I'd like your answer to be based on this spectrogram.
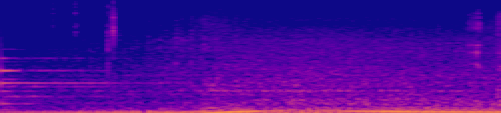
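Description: A car engine turns over and revs up, then settles into a steady low rumble as the vehicle pulls away on a dark, stormy night, loud and close with no voices.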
